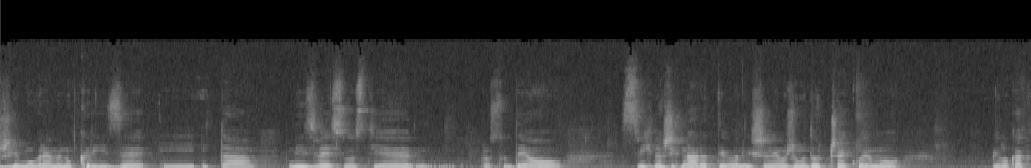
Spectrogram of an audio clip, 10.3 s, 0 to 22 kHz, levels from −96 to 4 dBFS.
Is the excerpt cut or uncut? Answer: uncut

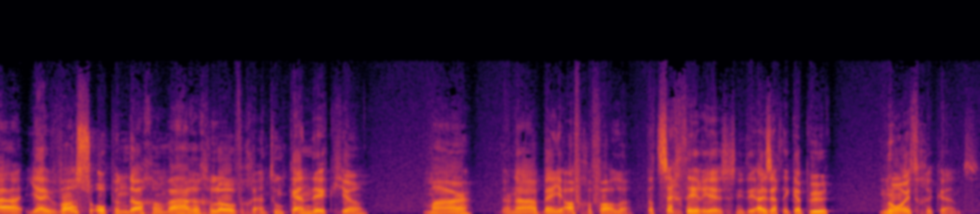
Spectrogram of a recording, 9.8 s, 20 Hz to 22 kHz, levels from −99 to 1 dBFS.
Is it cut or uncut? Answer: uncut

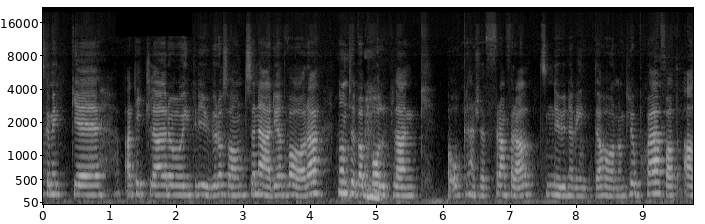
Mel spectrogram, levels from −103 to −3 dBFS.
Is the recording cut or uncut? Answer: cut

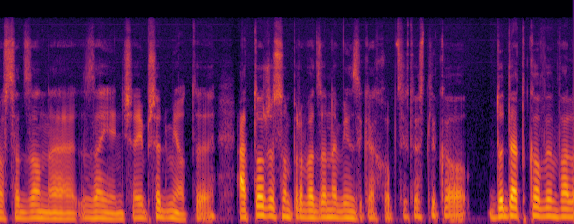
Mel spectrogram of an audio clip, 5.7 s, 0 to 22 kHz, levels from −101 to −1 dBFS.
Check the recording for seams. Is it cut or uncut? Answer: cut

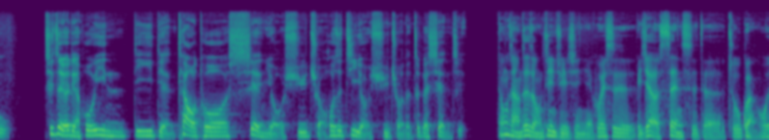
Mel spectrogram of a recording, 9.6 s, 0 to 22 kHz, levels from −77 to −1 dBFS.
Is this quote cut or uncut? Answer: uncut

